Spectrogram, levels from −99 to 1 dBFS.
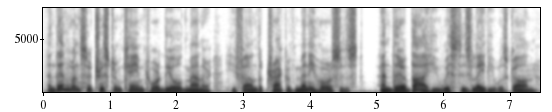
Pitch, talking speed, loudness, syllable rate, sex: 130 Hz, 200 wpm, -17 LUFS, 4.8 syllables/s, male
